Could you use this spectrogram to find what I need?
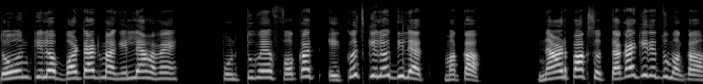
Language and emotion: Goan Konkani, angry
